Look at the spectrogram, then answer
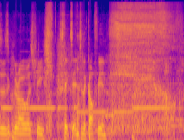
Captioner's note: sluuuuuuurp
